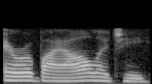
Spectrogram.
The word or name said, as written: aerobiology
